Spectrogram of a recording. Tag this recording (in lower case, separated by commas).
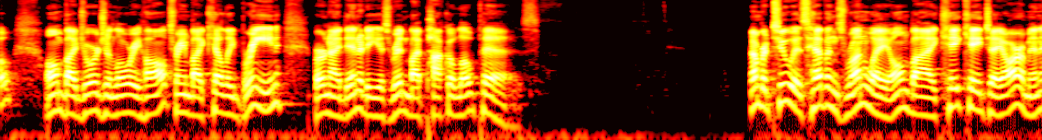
speech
